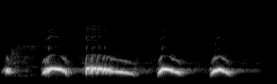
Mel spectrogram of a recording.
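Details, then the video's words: Live song of a Spotted dove in the "โยน 2 กุก" style. There is one complete low cooing phrase: a short lead note, a rounded coo, a long slurred coo sliding downward, then two clipped arched coos. The background is otherwise silent. "โยน 2 กุก คารมเด็ด เสียงนกเขาใหญ่ ขันสด"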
